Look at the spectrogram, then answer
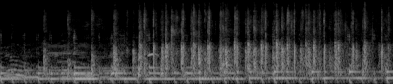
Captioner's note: clapping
